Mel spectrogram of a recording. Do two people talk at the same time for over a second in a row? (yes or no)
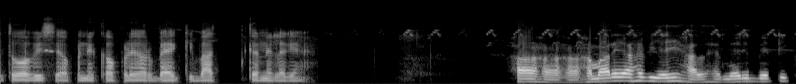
no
